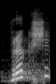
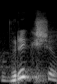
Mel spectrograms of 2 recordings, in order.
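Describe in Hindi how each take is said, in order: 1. र का उच्चारण बिना 'i' स्वर के होता है। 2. र का उच्चारण 'i' स्वर के साथ होता है। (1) "नहीं होता" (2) "होता है"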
